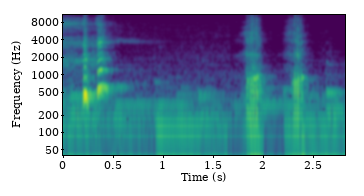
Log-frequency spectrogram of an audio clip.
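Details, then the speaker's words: A young American with severe Tourette syndrome gives three abrupt, forceful nasal snorts in quick succession over soft background music; he says this snorting tic worsens around police officers; snorting vocal tic. "I don't know where I got the snorting tick but I really don't like that tick at all and it's terrible because it gets worse when I'm around like police officers"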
